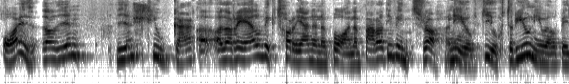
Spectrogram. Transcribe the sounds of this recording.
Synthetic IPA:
oːɨððɔðɨːn | ðɨːənɬɪwɡarəɔðɔɾeːlˠvɪktʰɔɾjanənəboːnənbaɾɔdivɪntʰrɔə̰nidɨʊχd̥rɪwniwɛlˠbɨː

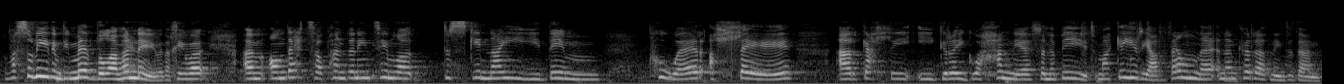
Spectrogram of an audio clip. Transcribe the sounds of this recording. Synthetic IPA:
vasʊːniðɪmdimɛðʊlˠamɦəniwɛðɛχiːwɛəːmɔndɛtʰɔpʰandənintʰejmlˠɔ | d̥əskɪnajiðɪm | pʰuɛɾaɬeː | arɡaɬiiɡrejɡwahanjɛθənəbiːdmaɡ̥ejɾjavɛlˠnɛʔənənkʰəɾadnindədan

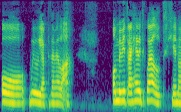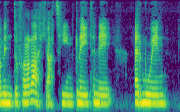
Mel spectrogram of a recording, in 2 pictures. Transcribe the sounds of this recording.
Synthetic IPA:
ɔwɪlˠjɔpʰɛθɛvɛlˠa̰ | ɔndmaviːdrajɦɛvɨdɡwɛlˠd̥ɬɪːmamɨndɔfɔɾɔɾaɬa̰tʰiːnɡneɨd̥hənɨ | ɛrmuɨn

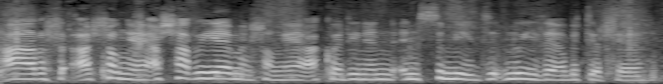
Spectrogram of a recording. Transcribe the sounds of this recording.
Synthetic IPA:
araɬɔŋɛaʃaɾjɛmənɬɔŋɛakʰwɛdɪnənənsəmɪdnʊɨðɛɔbɛdʰirɬeː

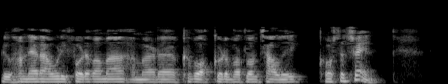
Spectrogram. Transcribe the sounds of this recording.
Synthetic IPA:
rɪwɦanɛɾawɾifʊɾəvɔmaːmaɾəkʰəvlˠɔɡʊɾəvɔdlˠɔntʰalˠɨkʰoːstətʰreːn

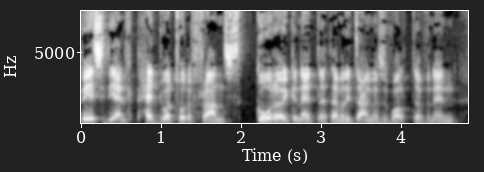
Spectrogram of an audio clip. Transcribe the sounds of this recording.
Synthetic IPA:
v̥eːsidiɛnɬpʰɛdwartʰoːdəfransɡ̥ɔːɾajɡənɛdlɛθɛmaɾidaŋɔs̬əvwalˠtʰɔvənɨn

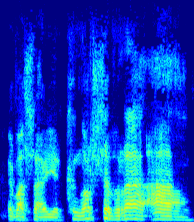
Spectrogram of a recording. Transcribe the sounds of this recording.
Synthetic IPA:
ɛvaɬajəkʰəŋɔrsəvraa

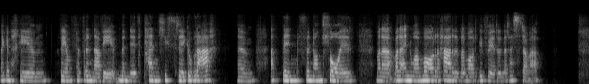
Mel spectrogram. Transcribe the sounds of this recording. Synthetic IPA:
maɡanaχiəːm | rewnfɛvrənaviːmənɨðpʰɛnɬɪsrɨɡəwraːχ | əːmaθɨnfənɔnɬoːɨrmanamanaɛnwamɔrhaɾəðamɔrðɪvɨɾənər̥ɛstama̰

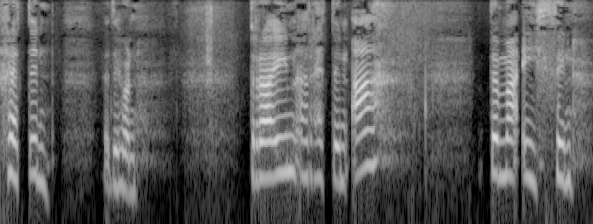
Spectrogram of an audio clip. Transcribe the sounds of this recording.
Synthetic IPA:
r̥ɛd̥ɨn | vɛdihʊn | d̥rajnar̥hɛd̥ɪna | d̥əmaʔejθɨn

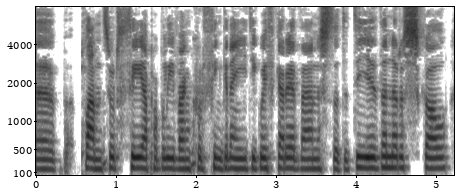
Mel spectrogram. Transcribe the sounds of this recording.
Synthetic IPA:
əːpʰlˠantʰʊrθiapʰɔbɔlˠivaŋkʰʊrθinɡneɨdiɡweɨθɡ̥aɾɛðanəstɔdədɨːðənəɾəskɔlˠ

